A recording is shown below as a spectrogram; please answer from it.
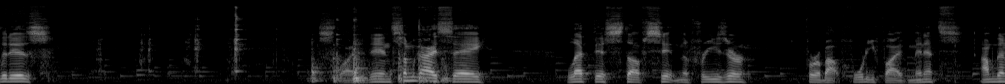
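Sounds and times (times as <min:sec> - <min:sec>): faint background music: 0:00.0 - 0:10.0
metal parts clinking: 0:01.0 - 0:03.6.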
